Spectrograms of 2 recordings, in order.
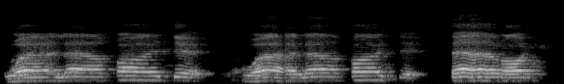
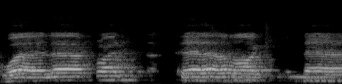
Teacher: huruf dal dia masuk ke dalam huruf ta masuk habis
